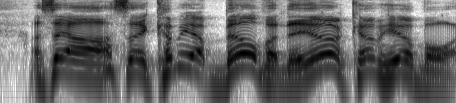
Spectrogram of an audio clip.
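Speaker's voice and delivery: loud, high-pitched, swooping cartoon-style holler. Repeating the bit for another speaker: Foghorn Leghorn voice. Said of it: "Foghorn Leghorn boy".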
